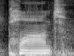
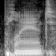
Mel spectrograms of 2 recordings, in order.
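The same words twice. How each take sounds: First: It is said in a South Australian accent. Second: It is said in a Sydney accent. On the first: "in South Australia, we would say plant" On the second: "instead of plant"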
